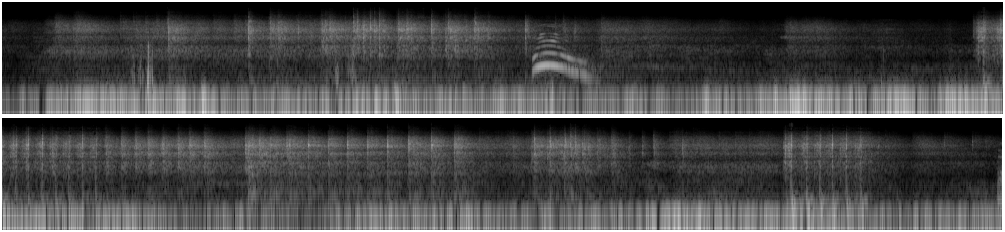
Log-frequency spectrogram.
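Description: Airsoft guns firing long bursts of rapid full-auto shots, a fast stream of sharp clicks, in two long stretches with a short break around the middle.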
